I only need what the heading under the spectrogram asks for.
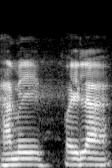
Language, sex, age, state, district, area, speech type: Nepali, male, 60+, West Bengal, Kalimpong, rural, spontaneous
